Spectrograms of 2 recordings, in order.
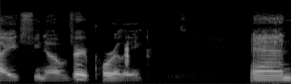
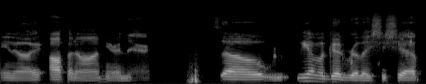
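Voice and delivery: ordinary talk, nothing marked

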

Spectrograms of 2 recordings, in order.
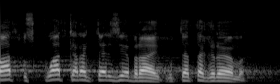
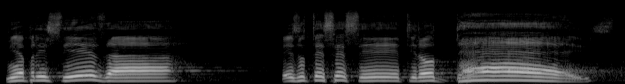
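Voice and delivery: proud parent; 3 semitones lower, much slower than usual. Retold or imitated. Proud parent voiced in story.

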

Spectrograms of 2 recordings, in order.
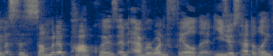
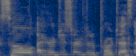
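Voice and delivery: imitating him, soft and a bit higher; mellow; 4 semitones higher, 8 dB quieter than usual. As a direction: softly mimic a mellow accusation. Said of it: "the most mellow, like, sentence".

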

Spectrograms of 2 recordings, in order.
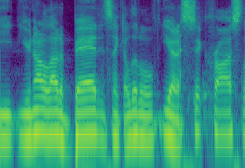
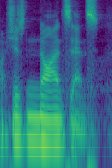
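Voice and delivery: usual speaking voice

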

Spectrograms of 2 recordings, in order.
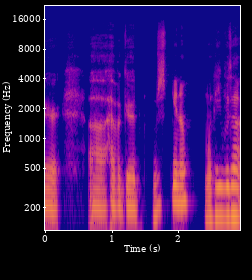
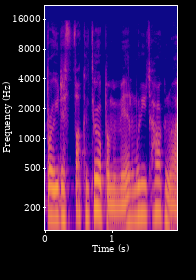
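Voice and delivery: higher, incredulous confrontation; mildly outraged, pitched up; retold indignant protest; 7 semitones higher, faster than usual. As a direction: act out calling out the offender. Acted quarrel with the drunk guy.

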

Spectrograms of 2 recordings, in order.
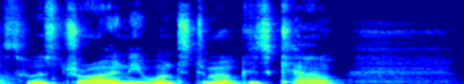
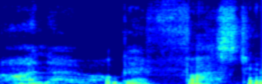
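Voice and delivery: breathy whisper, much softer; whispered thought; 13 dB quieter than usual. Acted. Hans deciding on the horse to go faster, whispered thought. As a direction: say it as a secret thought to himself.

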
